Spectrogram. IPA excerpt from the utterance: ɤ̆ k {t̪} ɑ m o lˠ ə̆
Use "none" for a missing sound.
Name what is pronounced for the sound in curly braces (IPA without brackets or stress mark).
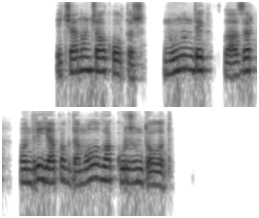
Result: d̪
